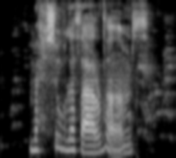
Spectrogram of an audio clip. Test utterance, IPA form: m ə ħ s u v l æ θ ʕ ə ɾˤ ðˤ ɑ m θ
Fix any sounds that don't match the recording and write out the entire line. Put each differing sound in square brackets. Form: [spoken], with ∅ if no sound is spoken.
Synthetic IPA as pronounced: m ə ħ s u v l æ θ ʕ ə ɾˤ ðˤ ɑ m θ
